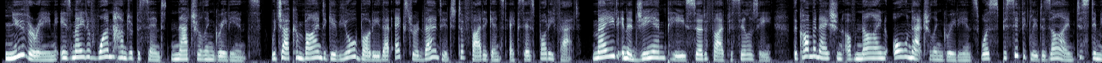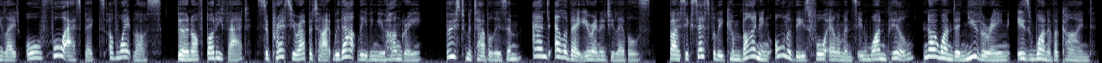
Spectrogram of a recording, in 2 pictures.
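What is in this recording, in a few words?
Australian Accent; foreign languages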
